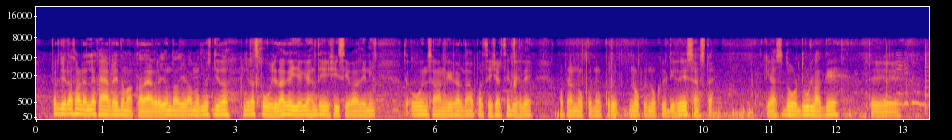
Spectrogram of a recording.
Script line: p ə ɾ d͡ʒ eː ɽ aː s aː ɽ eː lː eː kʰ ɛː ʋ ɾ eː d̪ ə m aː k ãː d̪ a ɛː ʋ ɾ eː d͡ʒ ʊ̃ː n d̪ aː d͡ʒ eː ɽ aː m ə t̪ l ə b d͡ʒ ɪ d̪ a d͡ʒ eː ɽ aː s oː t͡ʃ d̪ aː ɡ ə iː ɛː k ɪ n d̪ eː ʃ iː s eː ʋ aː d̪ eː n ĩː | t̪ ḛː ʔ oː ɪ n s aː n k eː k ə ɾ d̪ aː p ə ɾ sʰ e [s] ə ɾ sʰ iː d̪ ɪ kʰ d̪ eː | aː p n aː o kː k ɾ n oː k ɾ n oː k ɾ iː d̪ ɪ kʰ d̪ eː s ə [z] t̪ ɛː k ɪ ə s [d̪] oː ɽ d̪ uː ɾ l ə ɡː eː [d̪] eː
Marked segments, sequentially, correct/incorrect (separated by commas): incorrect, incorrect, correct, incorrect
